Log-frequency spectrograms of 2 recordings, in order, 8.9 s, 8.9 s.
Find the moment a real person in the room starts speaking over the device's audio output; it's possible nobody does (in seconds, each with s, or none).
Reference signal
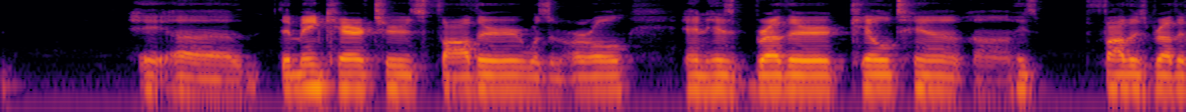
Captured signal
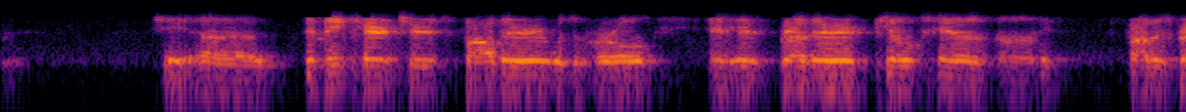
none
